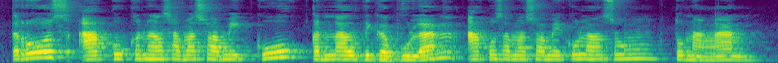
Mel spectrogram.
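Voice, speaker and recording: A woman's voice: mid-range voice, moderate pace, a bit bright. A young woman in her twenties telling her own life story in a candid, chatty way with lots of casual fillers. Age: 20s. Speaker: young mother vlogger.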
